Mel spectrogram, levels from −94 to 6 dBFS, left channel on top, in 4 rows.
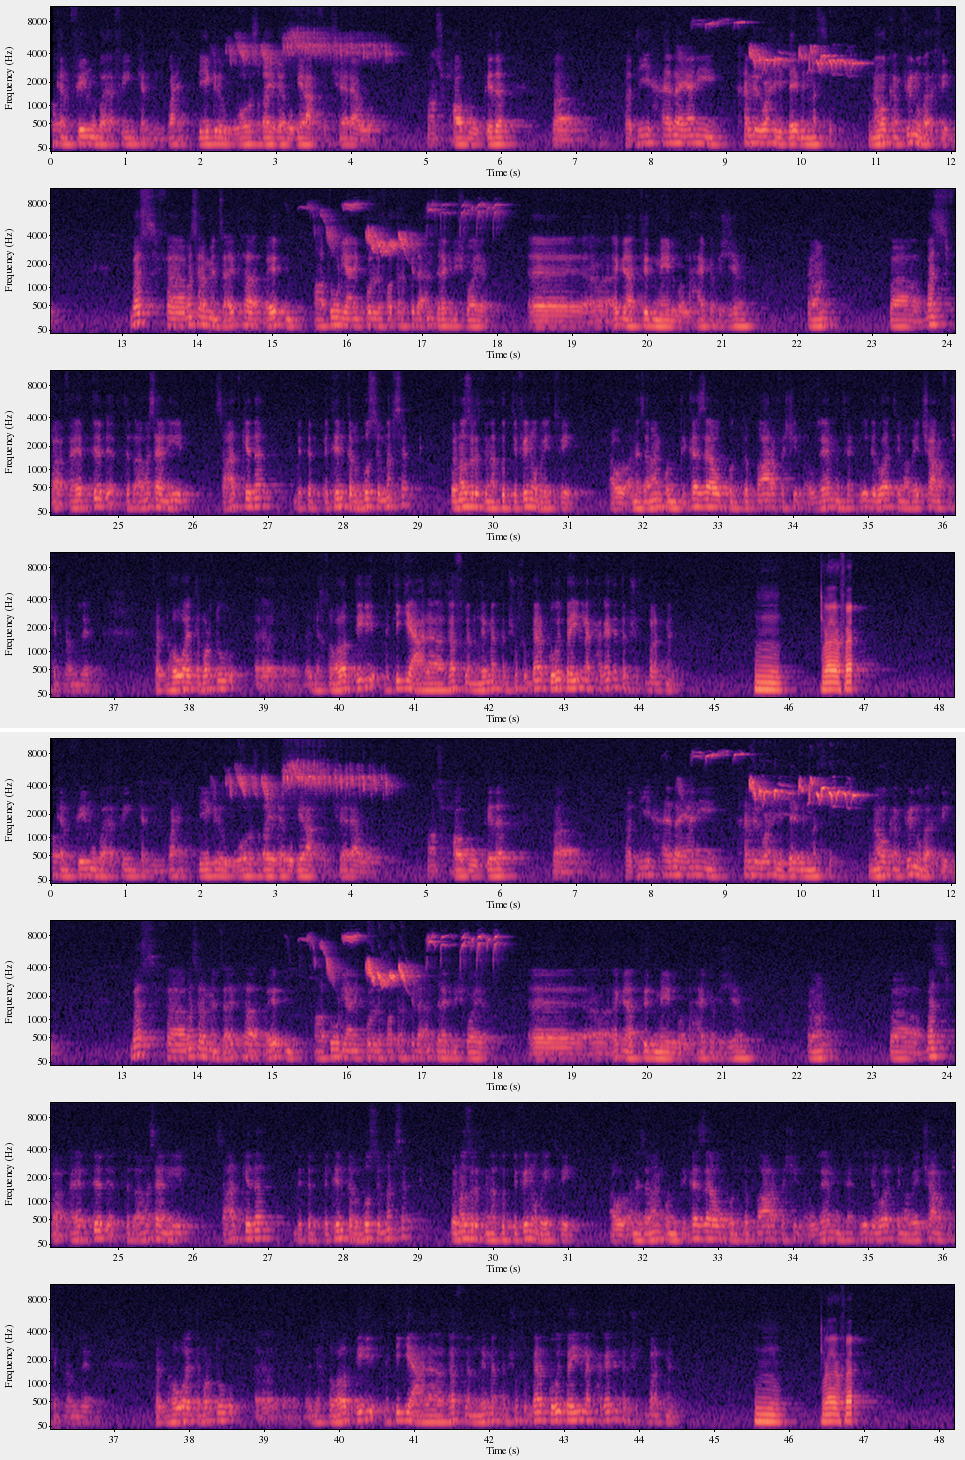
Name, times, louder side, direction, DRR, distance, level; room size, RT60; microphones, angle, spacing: voice 1, 0.0-4.3 5.0-6.1 6.7-7.2 7.6-10.4 10.9-12.1 13.1-17.9 18.4-21.4 22.1-22.5 23.2-25.9 26.4-27.0 27.3-28.9 29.4-31.1 31.5-36.8 37.5-44.5, left 2 dB, 80° left, 1.4 m, -31 dB
sound 1, 2.2-4.5 8.3-10.8 15.3-18.0, right 6 dB, 30° right, 2.6 m, -31 dB
voice 2, 45.5-45.9 46.4-46.8, left 3 dB, 40° left, 0.5 m, -22 dB
14.5 x 11.0 x 6.7 m
head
